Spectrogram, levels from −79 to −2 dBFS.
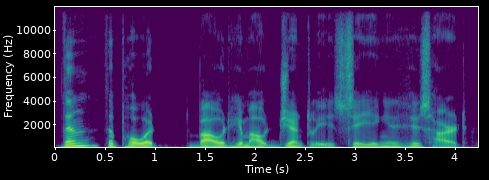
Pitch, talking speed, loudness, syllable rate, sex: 105 Hz, 155 wpm, -20 LUFS, 3.5 syllables/s, male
